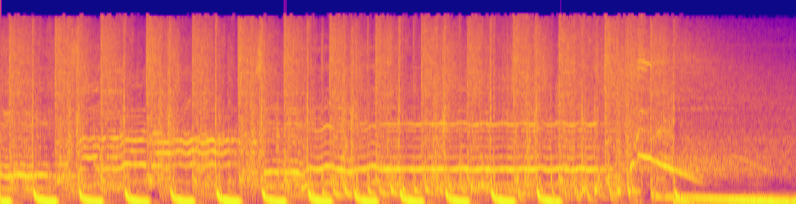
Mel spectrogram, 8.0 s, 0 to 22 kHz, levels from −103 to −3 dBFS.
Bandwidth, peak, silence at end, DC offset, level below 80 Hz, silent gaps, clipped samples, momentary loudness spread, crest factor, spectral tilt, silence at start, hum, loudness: 17 kHz; 0 dBFS; 0 s; under 0.1%; -14 dBFS; none; under 0.1%; 3 LU; 10 dB; -4 dB/octave; 0 s; none; -12 LUFS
